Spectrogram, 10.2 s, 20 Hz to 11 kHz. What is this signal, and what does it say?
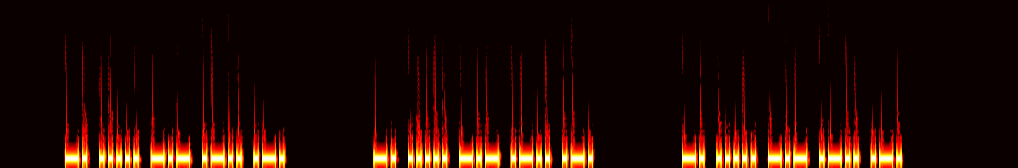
Morse code, heard as a keyed tone, about 28 wpm, 700 Hz. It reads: N5KLR N5KLR N5KLR
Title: USA Call Signs - 5 Characters - Repeated 3x - 28wpm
